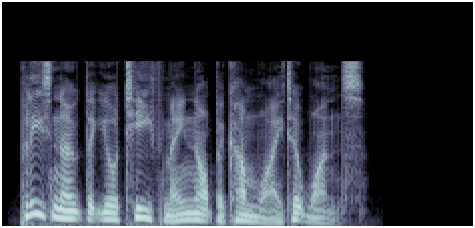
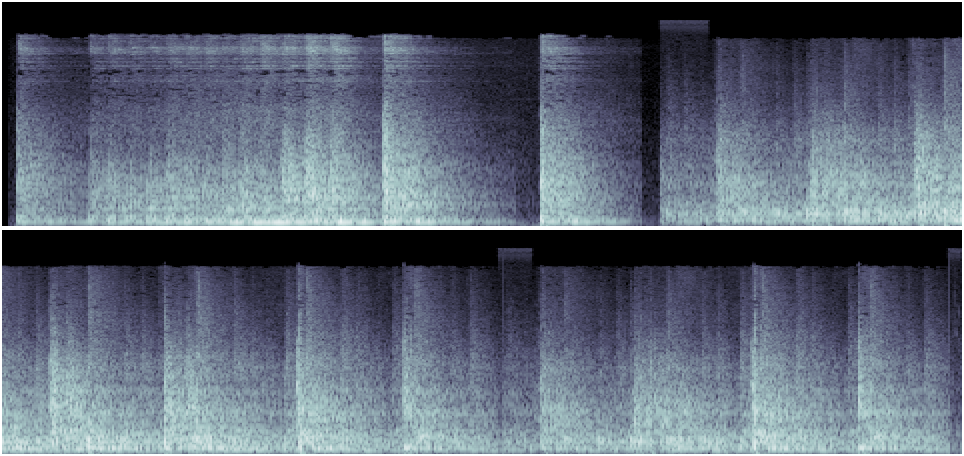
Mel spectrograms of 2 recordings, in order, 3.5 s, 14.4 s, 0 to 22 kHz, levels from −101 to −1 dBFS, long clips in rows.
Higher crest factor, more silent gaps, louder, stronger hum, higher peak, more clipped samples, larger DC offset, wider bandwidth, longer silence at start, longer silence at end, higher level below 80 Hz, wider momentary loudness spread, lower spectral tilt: about the same, 16 dB vs 16 dB; neither; second, -22 LUFS vs -19 LUFS; neither; second, -6 dBFS vs -2 dBFS; neither; neither; second, 7.6 kHz vs 12.5 kHz; about the same, 0.15 s vs 0.1 s; first, 0.85 s vs 0.05 s; second, -40 dBFS vs -28 dBFS; second, 9 LU vs 12 LU; about the same, -6 dB/octave vs -6.5 dB/octave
